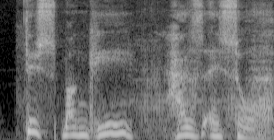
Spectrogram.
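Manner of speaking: slow, measured, put-on nature-documentary narrator voice. Narrating about a poisonous monkey in David Attenborough voice. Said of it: "that's me doing David Attenborough. I don't sound like him normally".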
